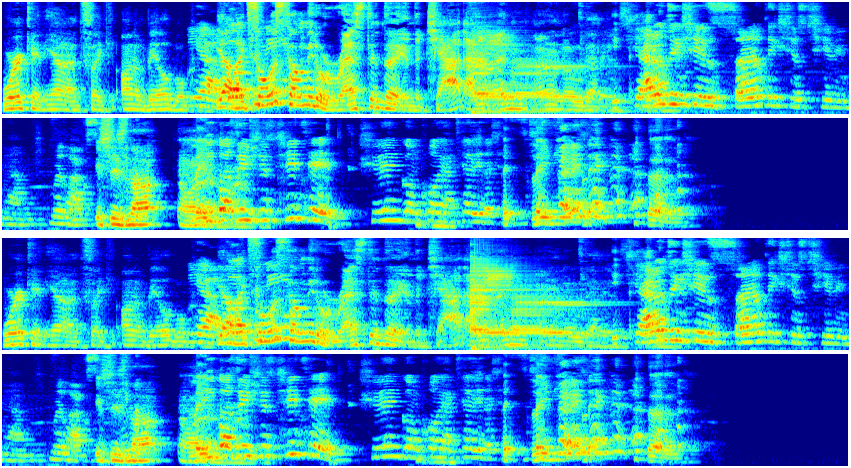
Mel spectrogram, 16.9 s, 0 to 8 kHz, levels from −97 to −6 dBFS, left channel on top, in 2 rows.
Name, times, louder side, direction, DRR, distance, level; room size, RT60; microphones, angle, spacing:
voice 1, 0.0-1.9 2.1-6.2 6.4-6.5 9.4-10.6 12.8-12.9, left 5 dB, 75° left, 0.4 m, -32 dB
voice 2, 1.8-2.9 6.2-9.4 10.5-13.4 13.8-14.9, left 2 dB, 25° left, 1.1 m, -33 dB
sound 1, 4.7-6.6, right 3 dB, 60° right, 0.5 m, -36 dB
voice 3, 14.9-15.3, equal, ahead, 0.4 m, -32 dB
3.5 x 2.1 x 2.3 m
head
